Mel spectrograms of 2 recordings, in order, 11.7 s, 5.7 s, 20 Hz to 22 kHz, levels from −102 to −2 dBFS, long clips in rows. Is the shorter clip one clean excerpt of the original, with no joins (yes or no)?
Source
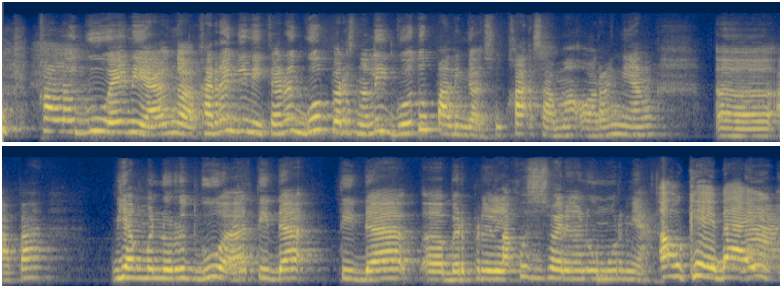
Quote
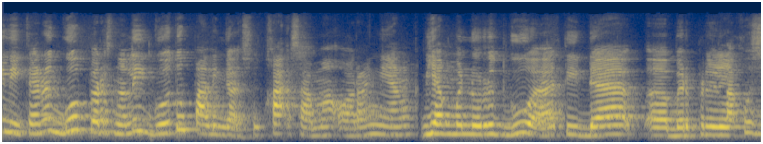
no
